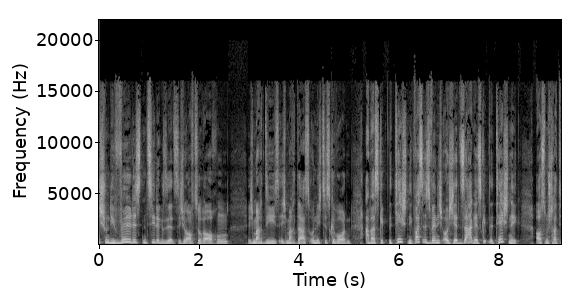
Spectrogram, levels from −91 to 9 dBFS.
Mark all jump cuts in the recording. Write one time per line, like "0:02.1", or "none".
none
